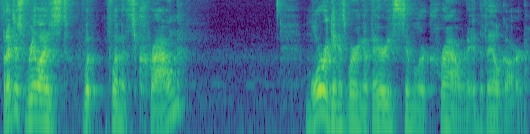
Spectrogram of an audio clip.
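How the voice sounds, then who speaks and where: A man's voice: mid-range voice, animated, measured pace, roomy sound. A man giving casual, sweary running commentary as he streams a roleplay video game. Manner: informal, sweary.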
